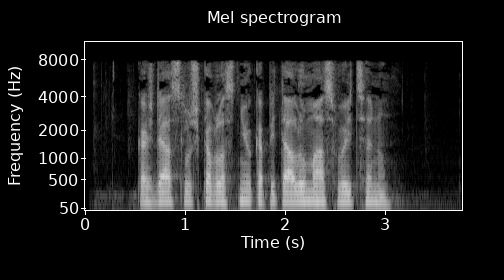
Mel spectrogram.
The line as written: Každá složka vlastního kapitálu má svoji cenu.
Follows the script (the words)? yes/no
yes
